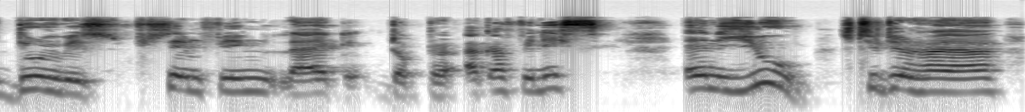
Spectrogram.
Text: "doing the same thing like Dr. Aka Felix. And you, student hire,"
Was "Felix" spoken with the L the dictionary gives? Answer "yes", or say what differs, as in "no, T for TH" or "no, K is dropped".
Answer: yes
